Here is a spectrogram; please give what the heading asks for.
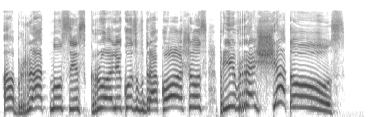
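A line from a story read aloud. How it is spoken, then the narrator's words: Loud. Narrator (Russian): Дракоша громко произнес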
